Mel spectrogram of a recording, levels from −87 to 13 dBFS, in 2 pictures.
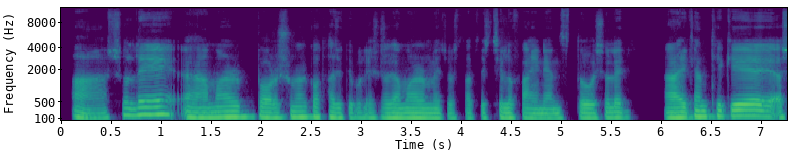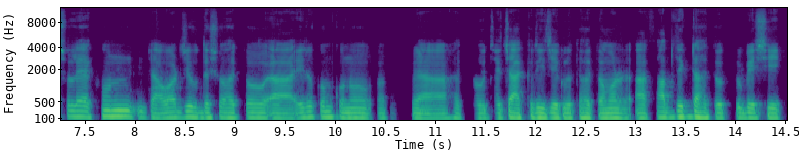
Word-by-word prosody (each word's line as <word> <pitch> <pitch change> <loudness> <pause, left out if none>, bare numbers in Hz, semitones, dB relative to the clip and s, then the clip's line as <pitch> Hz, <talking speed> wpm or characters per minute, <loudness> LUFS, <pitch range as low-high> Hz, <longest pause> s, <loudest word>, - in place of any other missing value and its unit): আ - - +1 0.3
আসলে 155 +8 -2 0.6
আমার 120 +2 +3 0.3
পড়াশোনার 120 +1 0
কথা 120 +1 -2
যদি 110 0 -4
বলি, 110 0 -6
আসলে 110 0 -2
আমার 110 0 +3
মেজর 105 0 -3
সাবজেক্ট 105 0 -9
ছিল 110 - +1
ফাইনান্স। 100 -1 -1 0.2
তো - - -1
আসলে, 115 +2 -2 0.5
আ - - +1 0.2
এখান 130 +3 +2
থেকে 135 +1 +1 0.4
আসলে 130 +2 0
এখন 135 +3 +1 0.4
যাওয়ার 105 +2 0
যে, 125 - +1
উদ্দেশ্য 110 0 -2
হয়তো 110 +1 -2 0.3
আ - - +1 0.2
এরকম 120 +1 0
কোন 110 -1 +1 0.3
অ - - -4 0.4
আ - - -1 0.3
হয়তো 100 -1 -9
যে, 105 - -15
চাকরি, 110 0 +2
যেগুলোতে 105 0 +1
হয়তো 105 -1 0
আমার 105 0 +4 0.4
সাবজেক্ট 120 +2 +1
টা - - +6
হয়তো 110 -1 -1
একটু 110 - -7
বেশি 105 +1 0
110 Hz, 165 wpm, -22 LUFS, 105-120 Hz, 0.6 s, টা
